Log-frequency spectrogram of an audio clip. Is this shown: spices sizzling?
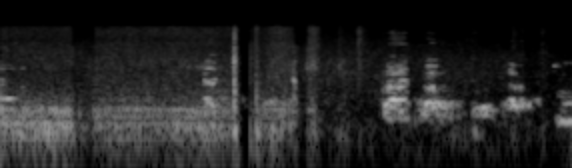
no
